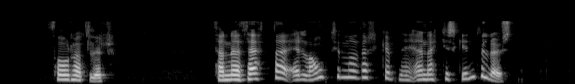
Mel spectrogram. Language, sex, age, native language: Icelandic, female, 50-59, Icelandic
